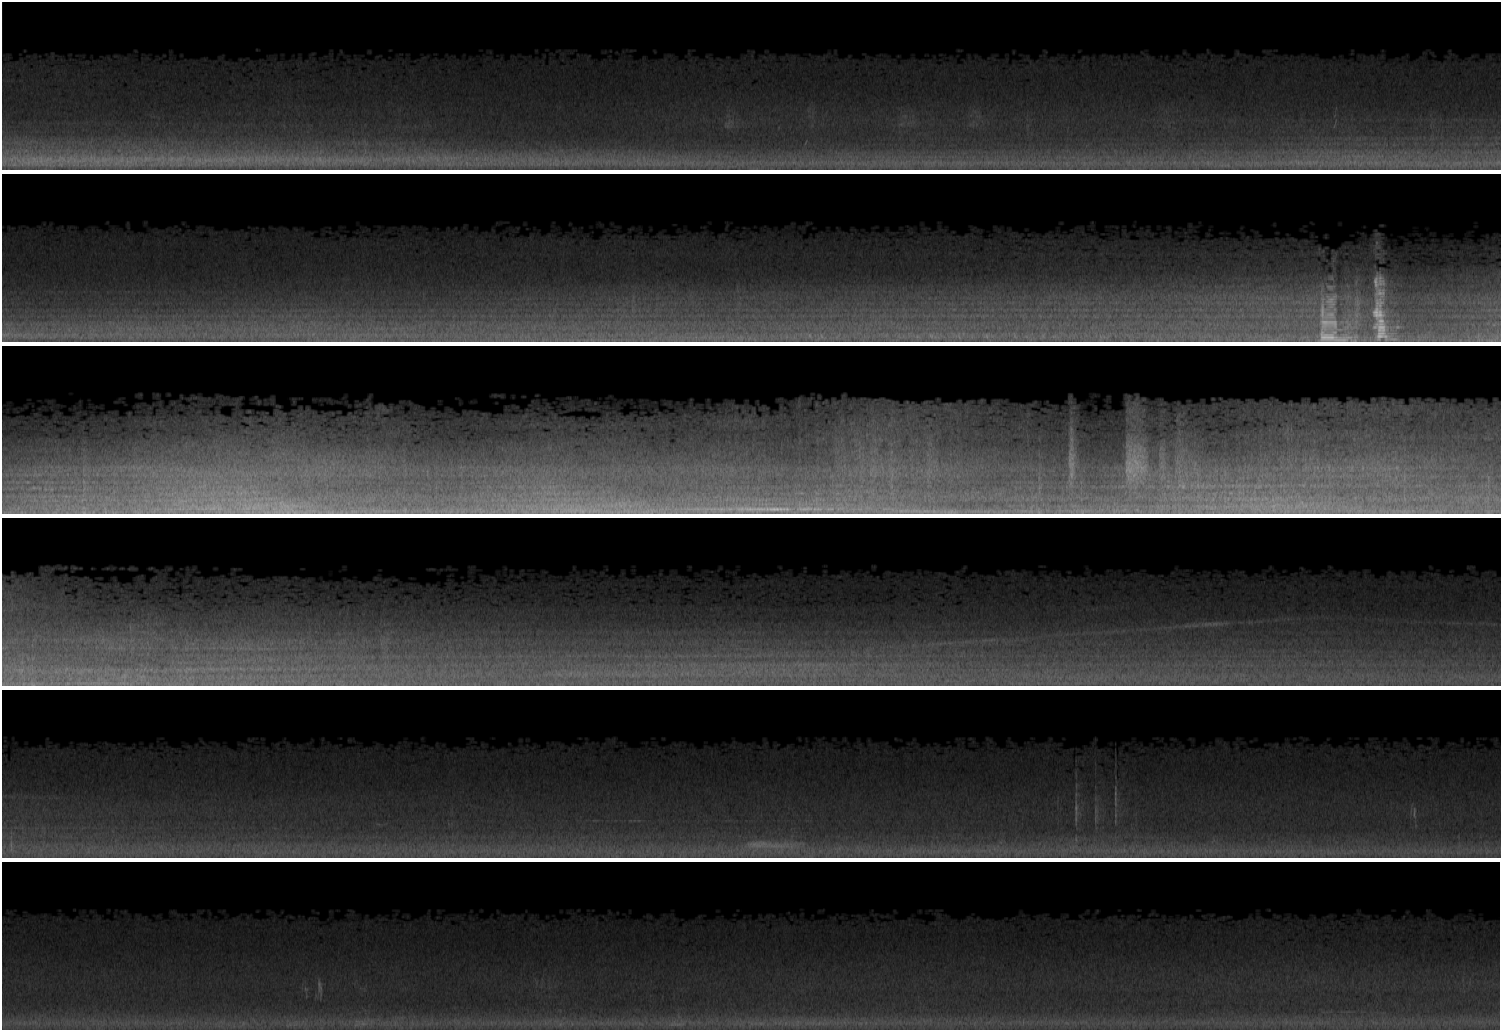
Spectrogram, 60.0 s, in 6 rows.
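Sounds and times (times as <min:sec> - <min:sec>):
diesel train passing: 0:00.0 - 0:59.9
train horn toot: 0:18.8 - 0:19.6.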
